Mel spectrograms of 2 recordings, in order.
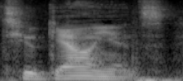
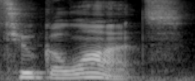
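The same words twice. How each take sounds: First: The name is said in the ordinary, plain way. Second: The name is said in a fancy, refined way. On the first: "the way that it's supposed to be pronounced" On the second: "it sounds refined"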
